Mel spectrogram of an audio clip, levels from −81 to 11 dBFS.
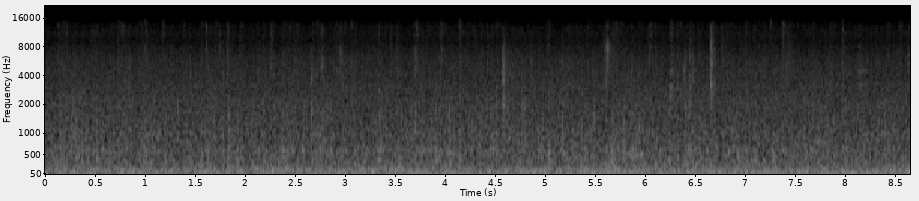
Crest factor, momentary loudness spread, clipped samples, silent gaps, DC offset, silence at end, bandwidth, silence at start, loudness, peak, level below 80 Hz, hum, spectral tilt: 20 dB; 2 LU; under 0.1%; none; under 0.1%; 0 s; 15.5 kHz; 0 s; -38 LUFS; -18 dBFS; -44 dBFS; none; -4.5 dB/octave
